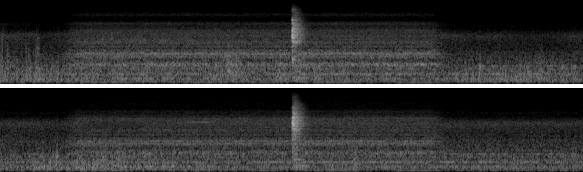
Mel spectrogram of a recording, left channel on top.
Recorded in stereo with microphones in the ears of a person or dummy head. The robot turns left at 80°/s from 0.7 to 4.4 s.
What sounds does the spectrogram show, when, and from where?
2.9 s a snare drum: 35° left (ahead or behind), 1.7 m; by 3.1 s 20° left (ahead or behind), 1.7 m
